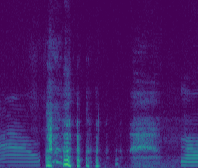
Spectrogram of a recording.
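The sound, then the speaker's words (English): A cat meows several times in quick succession, loud, with short drawn-out cries between sustained harmonic tones and a noisy stretch, no talking. “My cat is it really agrees.”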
